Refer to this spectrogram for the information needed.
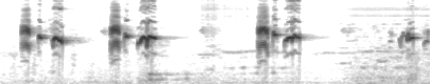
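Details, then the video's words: A lively sooty-headed bulbul gives its attracting call to draw replies from others of its kind. Three short, liquid, chattering phrases come in irregular succession, with a fourth phrase starting at the end. No other sounds are present. "Suara Asli Kutilang Gacor Memanggil, Kutilang Pasti Nyaut"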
